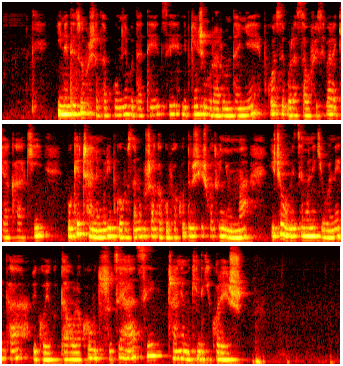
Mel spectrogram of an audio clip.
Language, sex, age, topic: Rundi, female, 25-35, agriculture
